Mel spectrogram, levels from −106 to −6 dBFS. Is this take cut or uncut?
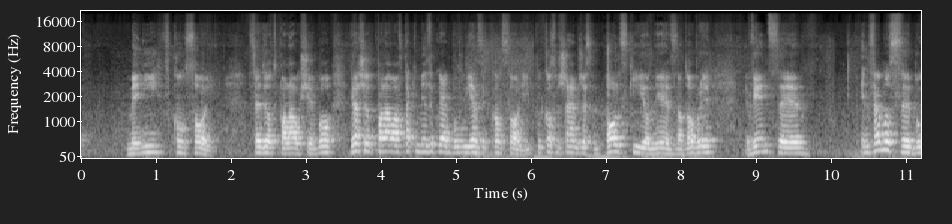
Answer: cut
